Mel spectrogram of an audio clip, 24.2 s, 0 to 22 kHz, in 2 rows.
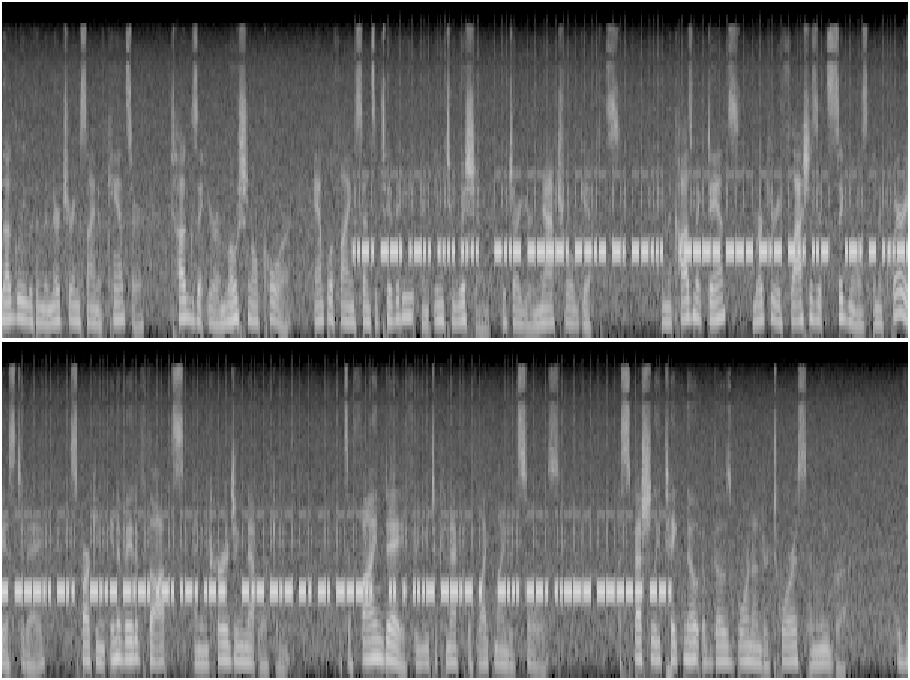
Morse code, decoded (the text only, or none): FGLHH X9QN7 1OKDU RT38D XCRRW KKNN8 IEVQE BG20G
